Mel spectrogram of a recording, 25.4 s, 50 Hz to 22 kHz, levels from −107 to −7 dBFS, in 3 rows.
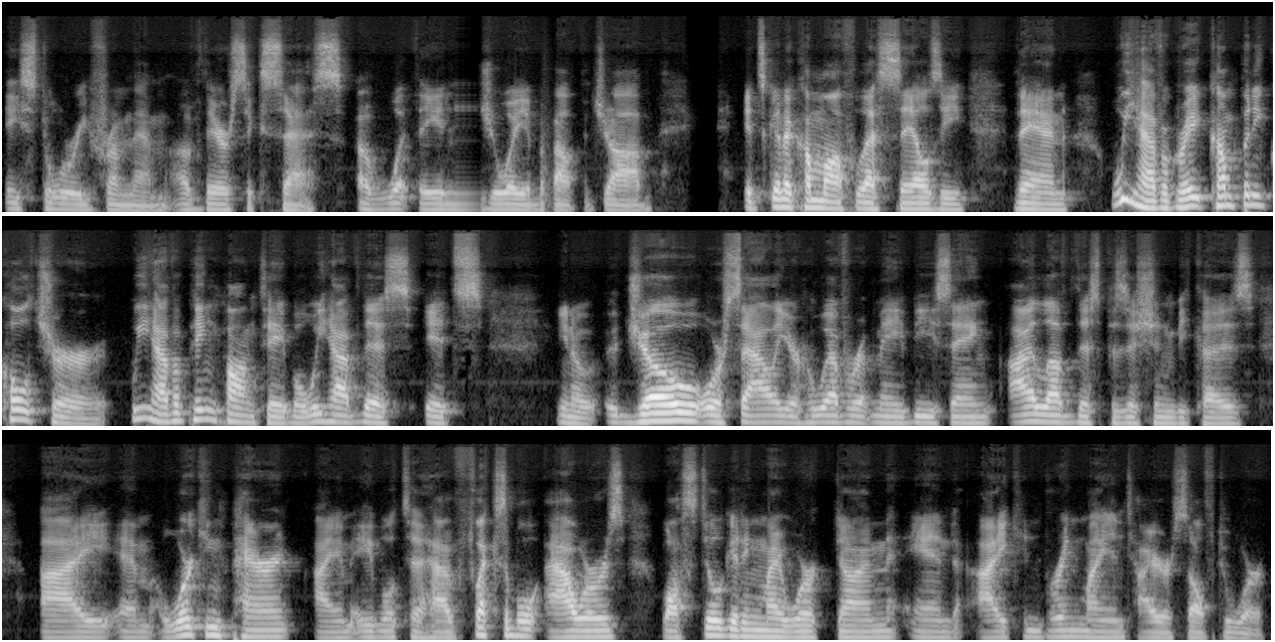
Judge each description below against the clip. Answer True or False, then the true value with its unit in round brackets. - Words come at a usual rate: True (190 wpm)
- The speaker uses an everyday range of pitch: True (3.5 semitones)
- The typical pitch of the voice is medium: False (115 Hz)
